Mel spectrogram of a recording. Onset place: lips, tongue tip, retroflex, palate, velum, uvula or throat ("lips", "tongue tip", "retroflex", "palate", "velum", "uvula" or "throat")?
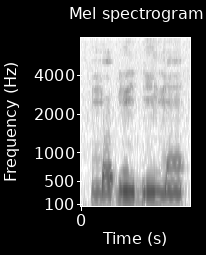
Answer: lips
